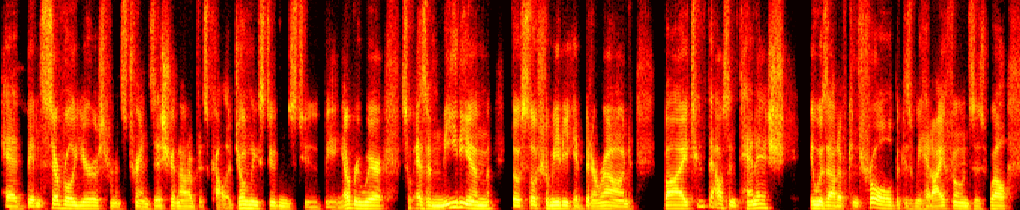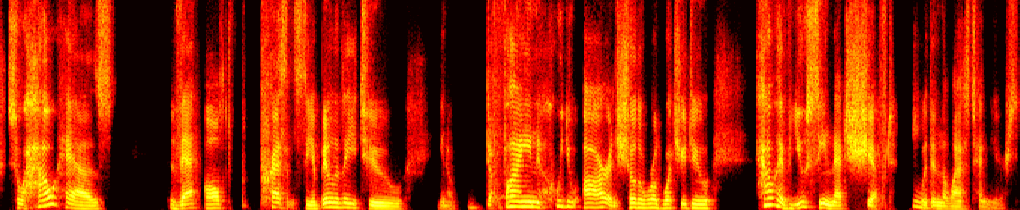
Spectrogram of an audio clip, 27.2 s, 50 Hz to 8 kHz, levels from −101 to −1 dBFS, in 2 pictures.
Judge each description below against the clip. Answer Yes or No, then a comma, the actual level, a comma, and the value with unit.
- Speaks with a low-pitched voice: Yes, low, 125 Hz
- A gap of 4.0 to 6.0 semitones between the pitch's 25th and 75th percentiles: Yes, average, 4.6 semitones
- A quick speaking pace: No, average, 160 wpm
